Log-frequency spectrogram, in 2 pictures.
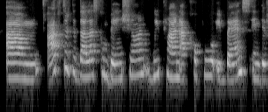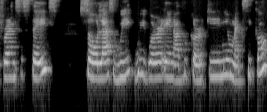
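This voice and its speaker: A woman with a Spanish accent speaks at a fairly slow pace. Her voice is high, with ordinary pitch variation. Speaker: community organizer. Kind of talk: panel discussion, partly read from notes.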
